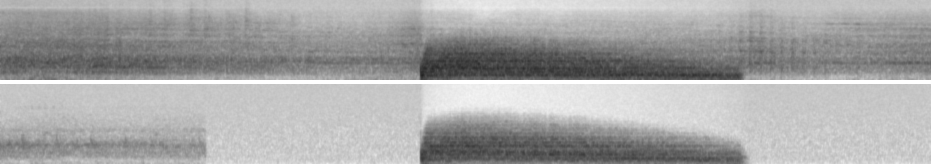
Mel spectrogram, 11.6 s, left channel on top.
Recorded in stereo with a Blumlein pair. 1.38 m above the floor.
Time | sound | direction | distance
5.2 | an explosion | 60° left | 0.9 m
